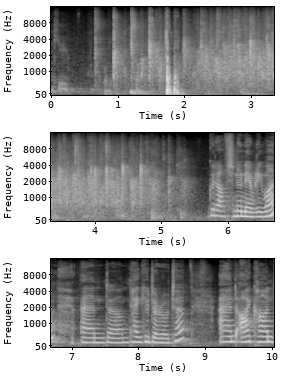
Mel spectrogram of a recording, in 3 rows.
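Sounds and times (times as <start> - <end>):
audience applauding: 0.7 - 5.5.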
